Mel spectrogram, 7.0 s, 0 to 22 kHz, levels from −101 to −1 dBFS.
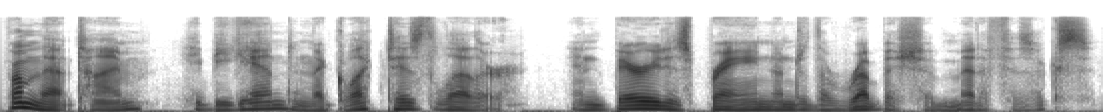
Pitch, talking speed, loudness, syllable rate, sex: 95 Hz, 155 wpm, -22 LUFS, 4.2 syllables/s, male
